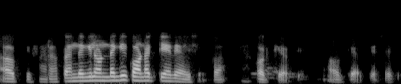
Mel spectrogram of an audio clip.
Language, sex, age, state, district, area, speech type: Malayalam, male, 18-30, Kerala, Pathanamthitta, rural, conversation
